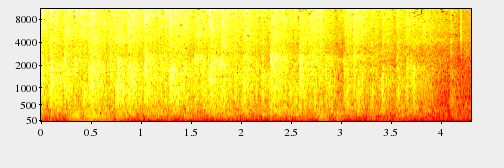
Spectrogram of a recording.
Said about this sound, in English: I actually think that deserves itself a little round of applause.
